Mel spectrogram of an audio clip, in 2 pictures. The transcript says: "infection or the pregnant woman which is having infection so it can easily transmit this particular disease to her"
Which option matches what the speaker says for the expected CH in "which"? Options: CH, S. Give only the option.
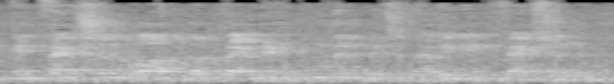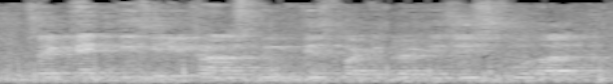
S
